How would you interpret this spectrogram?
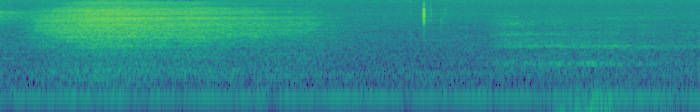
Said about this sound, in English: And we take a deep breath.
